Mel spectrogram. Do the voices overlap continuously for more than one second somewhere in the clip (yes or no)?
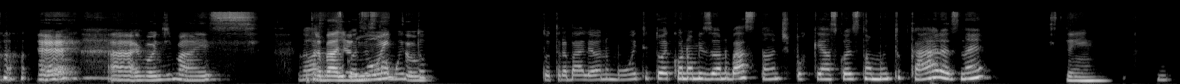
yes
